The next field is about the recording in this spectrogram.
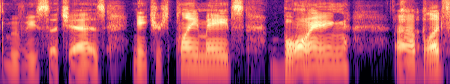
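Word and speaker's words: Boin-n-g: such as Nature's Playmates Boeing uh blood you have to say it that way because it's spelled b-o-i-n uh hyphen and hyphen G it wasn't just commentary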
